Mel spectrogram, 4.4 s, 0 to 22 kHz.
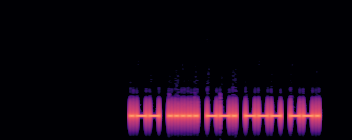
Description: Morse code, heard as a keyed tone, about 30 wpm, 700 Hz. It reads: W5GOG
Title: USA Call Signs - 5 Characters - Repeated 2x - 30wpm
